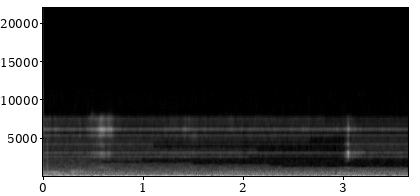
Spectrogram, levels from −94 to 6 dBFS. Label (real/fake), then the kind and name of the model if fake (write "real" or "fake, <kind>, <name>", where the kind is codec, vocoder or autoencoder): fake, vocoder, Vocos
